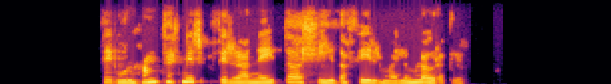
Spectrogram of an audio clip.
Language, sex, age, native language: Icelandic, female, 40-49, Icelandic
